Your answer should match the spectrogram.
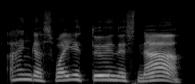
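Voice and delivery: high Bristolian woman's voice, practice take; attempted Bristolian woman. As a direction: have a go at a Bristolian wife. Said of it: "difficult for me to do a Bristolian women's accent".

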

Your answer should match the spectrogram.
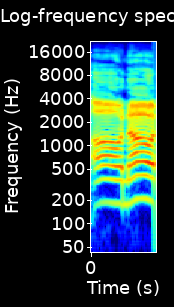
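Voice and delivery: high, loud mock dismay; retold crying dismay. Podcaster recalls starting to cry at the movie, mock dismay. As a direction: wail it a little, half laughing. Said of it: "then I start crying".

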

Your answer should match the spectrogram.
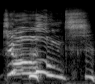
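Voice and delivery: high, loud, laughing pleading shouts; frantic plea. Retold or imitated. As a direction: beg him not to repeat it, shouting. Pleading with dad not to repeat.

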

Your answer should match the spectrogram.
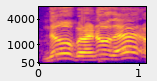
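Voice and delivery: excited quoted reply. Retold or imitated. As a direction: bounce it up high and loud, eager to please. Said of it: "I'm like".

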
